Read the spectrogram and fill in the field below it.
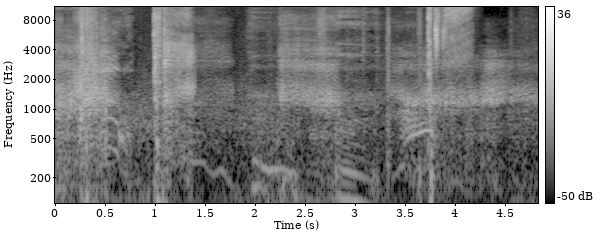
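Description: A blunt weapon thuds against a body.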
